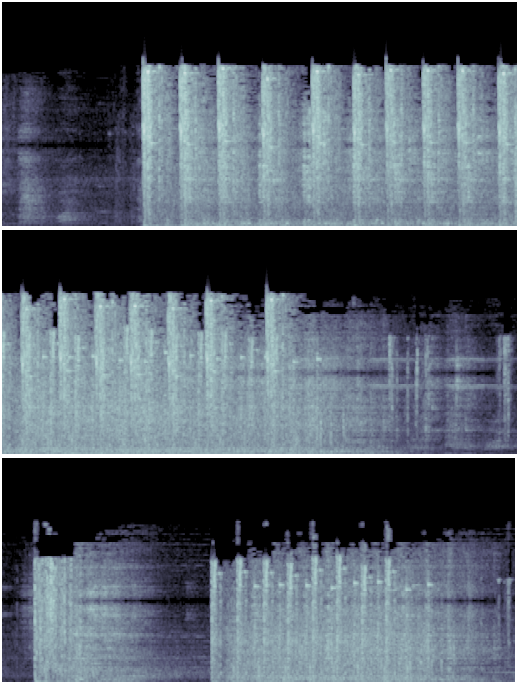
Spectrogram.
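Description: Rapid bursts of gunfire ring out loudly.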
